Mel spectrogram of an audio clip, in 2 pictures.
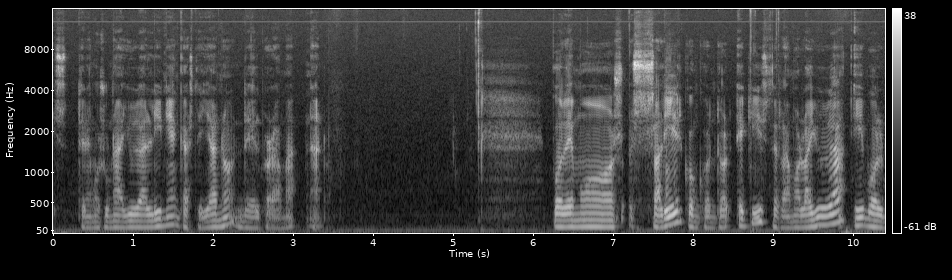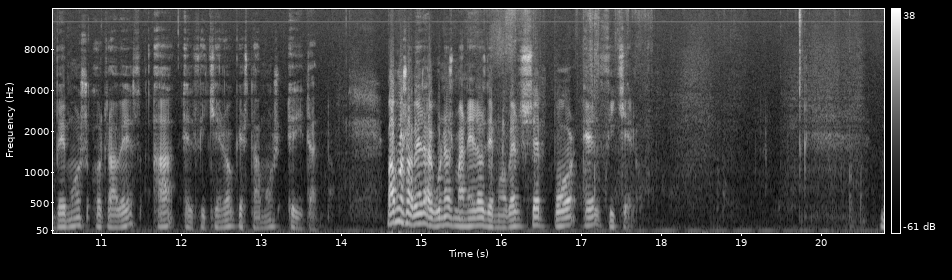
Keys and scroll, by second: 8.7 ctrl+x.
